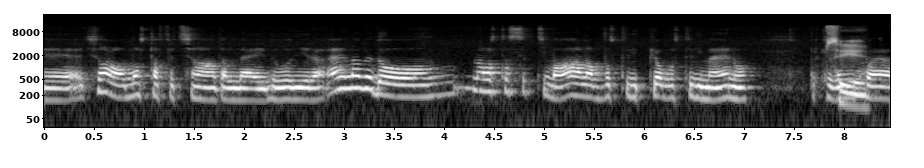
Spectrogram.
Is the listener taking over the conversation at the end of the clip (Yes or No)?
No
